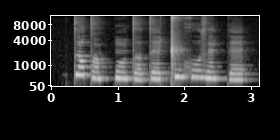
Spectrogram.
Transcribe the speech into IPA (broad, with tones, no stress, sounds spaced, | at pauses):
t ɯ˥ tˤ ɛ̃˨ pː õ˨ t ʌ˨ t ɛ˨ ǁ u˥ x o˥ z ɛ̃˦ kː ɛ˨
